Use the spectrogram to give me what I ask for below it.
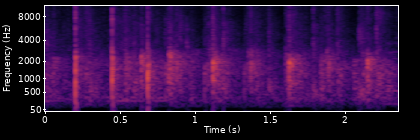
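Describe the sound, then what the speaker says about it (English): Scattered applause at a summer youth luncheon, a handful of separate claps spread unevenly through a short stretch, thin and fairly close, with a faint murmur of voices underneath. "Stephanie, can we give her a round of applause?"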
